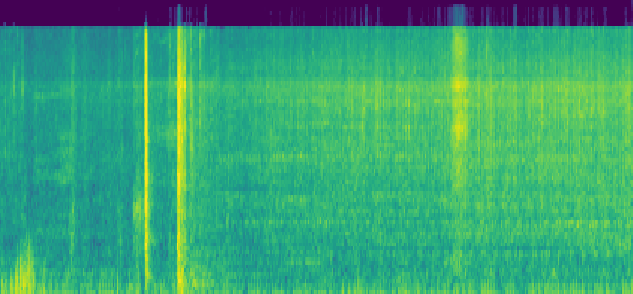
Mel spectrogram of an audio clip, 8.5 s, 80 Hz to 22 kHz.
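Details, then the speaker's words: Toyota AE86 with carbureted 4A-C engine at idle, before a Seafoam treatment: low, steady idle with a faint unevenness and only slight lifter noise, no knocking. The idle tends to run high, possibly from a sticking throttle cable. Slightly rough idle. "So overall, this is a quiet running engine. You can hear it's a little rough on the idle. It's only a slight amount of any kind of lifter noise or anything like that."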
